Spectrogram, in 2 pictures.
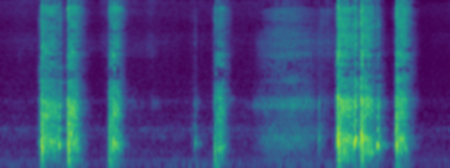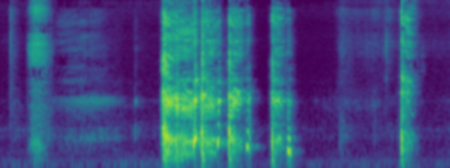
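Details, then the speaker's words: Adult smoker, about to light a cigarette, coughing in repeated harsh bouts with faint breathy intakes between them, a chronic smoker's cough. "okay I'm lighting my cigarette get rid of this cough what a fantastic smoker's cough you have why thank you"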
